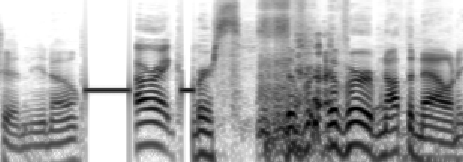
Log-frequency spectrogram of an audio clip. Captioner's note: beep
